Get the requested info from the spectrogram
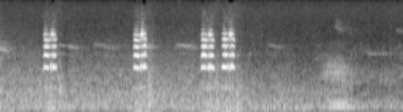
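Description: Short honking bird calls, five of them, the last two in quick succession, followed by a softer, lower call near the end.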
